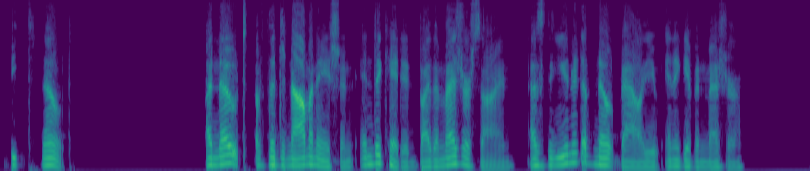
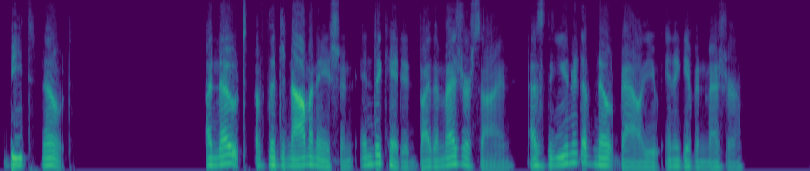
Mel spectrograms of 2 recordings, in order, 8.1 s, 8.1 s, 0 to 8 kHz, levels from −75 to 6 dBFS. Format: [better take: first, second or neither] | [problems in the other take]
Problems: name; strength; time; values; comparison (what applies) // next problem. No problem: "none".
second | noise reduction (neural mask model DeepFilterNet 3)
